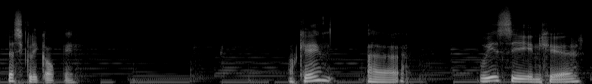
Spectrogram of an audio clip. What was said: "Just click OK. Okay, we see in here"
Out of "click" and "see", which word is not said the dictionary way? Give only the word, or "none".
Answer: none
